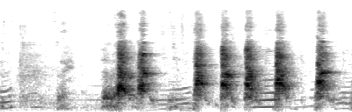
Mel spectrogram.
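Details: Pet dog Pepper chasing the "vacuum": a rapid series of seven sharp, bright barks about every third of a second after a quiet start with low human vocal noises.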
